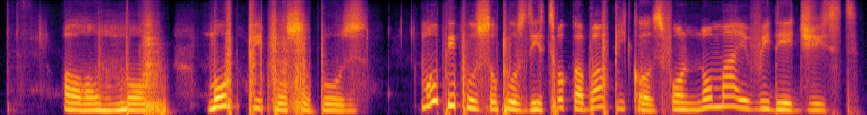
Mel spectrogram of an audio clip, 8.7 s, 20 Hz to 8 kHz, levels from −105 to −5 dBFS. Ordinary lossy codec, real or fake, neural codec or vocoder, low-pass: none; fake; codec, 16 kHz, 0.8 kbps, ZipCodec; none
